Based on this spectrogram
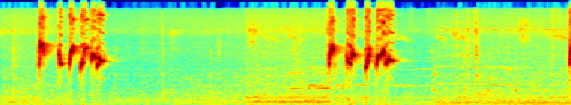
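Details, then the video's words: A red-whiskered bulbul gives short bursts of four or five bright, bubbly whistled notes, repeated every few seconds over a quiet background. The song is meant to be played so other bulbuls copy it. "เสียงนกกรงหัวจุก สำหรับต่อ หรือ เปิดให้นกคึก เสียงเพราะๆ"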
